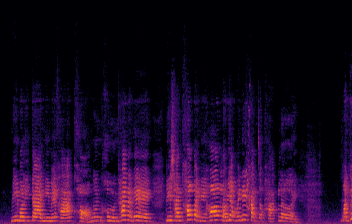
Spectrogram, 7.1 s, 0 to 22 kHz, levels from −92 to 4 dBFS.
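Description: From 4.91 to 5.03 s, a corrupt frame decoded: damaged compressed data across a few frames was played anyway, throwing energy to wrong frequencies as a fairly loud glitch over the speech.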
